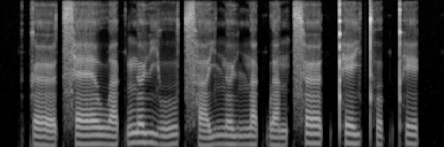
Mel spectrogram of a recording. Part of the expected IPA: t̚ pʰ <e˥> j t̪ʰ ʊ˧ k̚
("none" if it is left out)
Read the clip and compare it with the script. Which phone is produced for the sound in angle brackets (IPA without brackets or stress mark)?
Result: e˥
